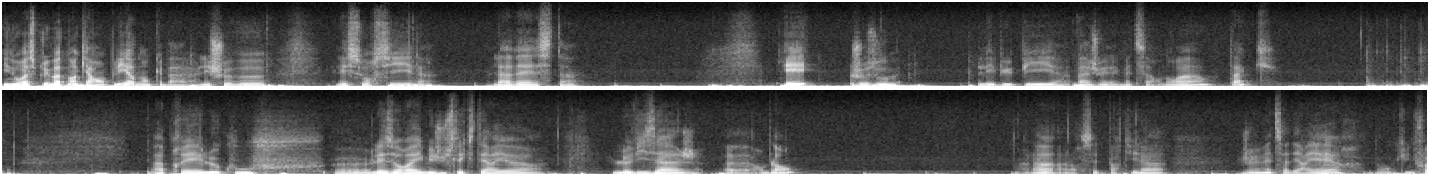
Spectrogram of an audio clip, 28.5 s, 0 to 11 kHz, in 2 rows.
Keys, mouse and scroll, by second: 0.1 ctrl+click, 0.7 ctrl+F2, 0.9 ctrl+click, 1.7 shift+click, 2.4 shift+click, 3.3 shift+click, 3.7 shift+click, 4.8 shift+click, 5.5 shift+click, 6.2 shift+click, 6.7 shift+click, 7.9 z, 8.0 click, 8.7 F2, 9.7 shift+click, 10.6 shift+click, 11.9 click, 13.7 KP_Subtract, 15.2 click, 15.8 click, 16.6 click, 18.0 shift+click, 19.5 shift+click, 20.8 shift+click, 22.9 click, 24.4 click, 25.3 click, 26.4 click, 27.7 click.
